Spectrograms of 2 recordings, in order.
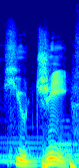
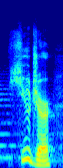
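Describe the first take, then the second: First: The name is said the way locals say it. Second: The name is said the way outsiders say it. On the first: This is how it is really said. The speaker calls it right. "it's actually" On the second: This is how newcomers say it. The speaker calls it wrong. "some people who aren't from around here ... pronounced it"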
